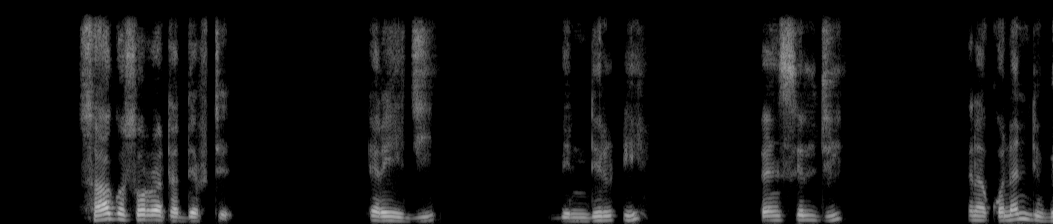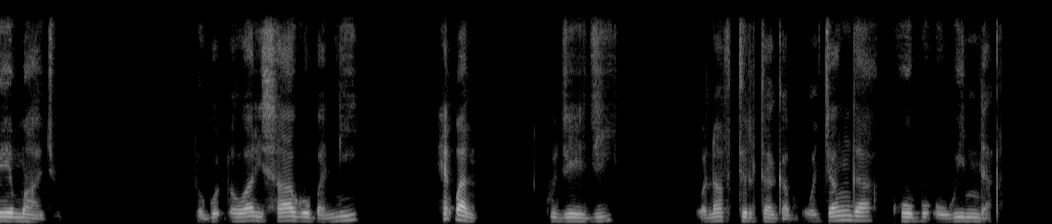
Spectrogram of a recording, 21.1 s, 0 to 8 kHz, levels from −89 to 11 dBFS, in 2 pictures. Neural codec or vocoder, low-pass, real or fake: codec, 16 kHz, 6 kbps, DAC; 7.2 kHz; fake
